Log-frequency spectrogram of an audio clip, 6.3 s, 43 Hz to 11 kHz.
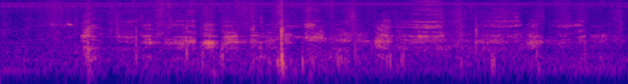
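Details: Two Basset Hounds, aged 10 and 7, lively in the upstate New York countryside, give short, scattered barks and yips amid rustling, scuffling outdoor noise.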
